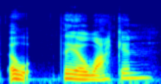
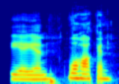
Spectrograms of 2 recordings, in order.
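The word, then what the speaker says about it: Oaxaca: Um, I'm going to mispronounce this. Awaken Aakan in Mexico. O ax. Wakan.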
